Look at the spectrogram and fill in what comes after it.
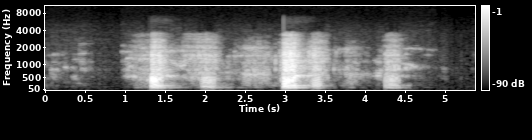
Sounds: Sniff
